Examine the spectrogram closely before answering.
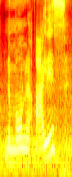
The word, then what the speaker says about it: pneumonitis: I believe the word's pronounced pneumonitis. The end of the word is pronounced itis.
